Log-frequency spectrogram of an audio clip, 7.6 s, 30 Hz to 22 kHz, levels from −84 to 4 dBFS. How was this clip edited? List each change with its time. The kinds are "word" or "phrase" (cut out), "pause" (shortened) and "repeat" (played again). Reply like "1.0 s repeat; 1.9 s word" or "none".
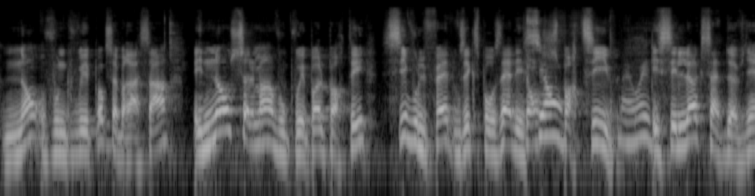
1.1 s word; 4.6 s word; 5.3 s word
